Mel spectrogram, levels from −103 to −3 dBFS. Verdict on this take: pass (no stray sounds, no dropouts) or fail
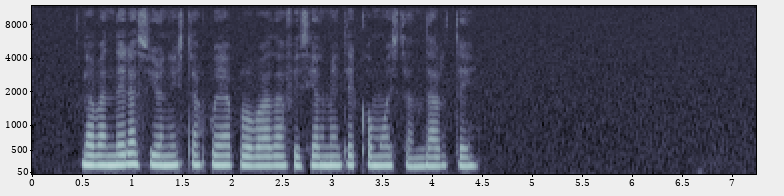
pass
